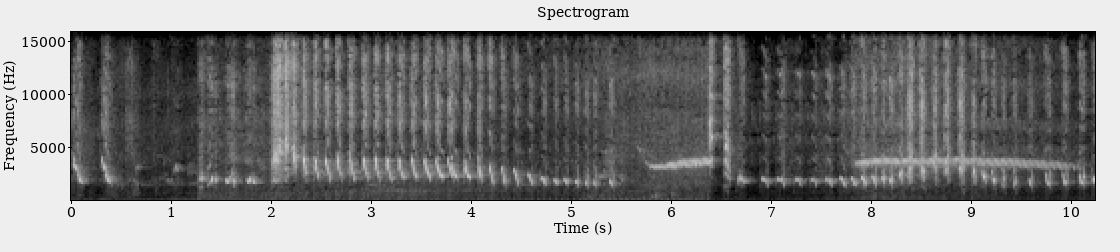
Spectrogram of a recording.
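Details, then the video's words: Green leafbird, a champion masteran songbird: a descending rapid trill, a pause, then a steady whistled note and more fast repeated chirps. "There is no doubt that this green cucak bird is a super luxurious suwara."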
